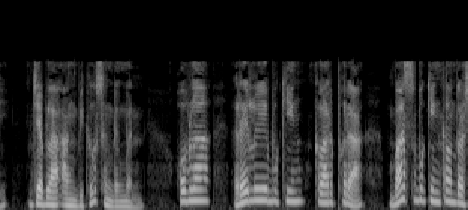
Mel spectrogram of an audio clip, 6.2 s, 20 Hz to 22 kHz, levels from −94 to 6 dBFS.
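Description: Throughout, the speech sounds dull and warbly, with nothing above 6.5 kHz. Likely AAC compression, fitting a low bitrate near 32 kbps.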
